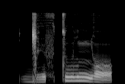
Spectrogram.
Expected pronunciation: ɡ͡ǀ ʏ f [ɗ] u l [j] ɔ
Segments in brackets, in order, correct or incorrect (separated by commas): incorrect, incorrect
